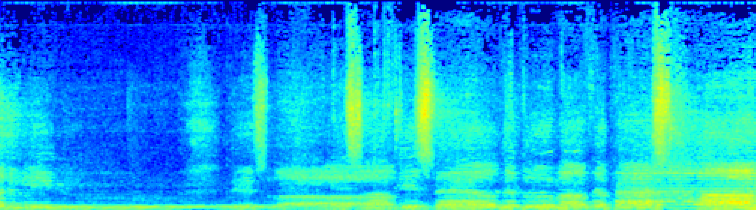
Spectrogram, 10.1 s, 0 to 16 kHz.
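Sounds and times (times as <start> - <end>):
men's chorus singing a cappella: 0.0 - 2.4, 3.0 - 10.0.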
